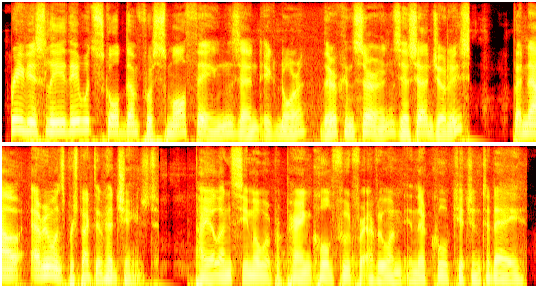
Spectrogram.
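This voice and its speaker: A man's voice: mid-range voice, fairly quick, darkish tone, no room sound. A man reading scripted narration for a cartoon story, as the narrator.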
